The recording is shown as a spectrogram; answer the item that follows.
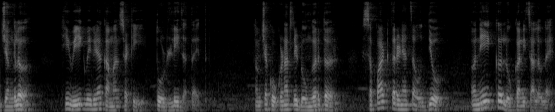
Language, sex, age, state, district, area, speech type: Marathi, male, 30-45, Maharashtra, Ratnagiri, urban, spontaneous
